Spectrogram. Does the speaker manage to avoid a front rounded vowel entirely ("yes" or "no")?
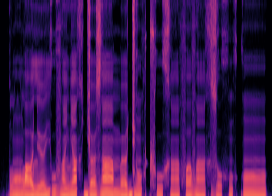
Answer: no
